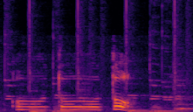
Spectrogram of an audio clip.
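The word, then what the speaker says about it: おとうと: Adik laki-laki ini disebut dengan otot too. Ada U jadi dibaca panjang otot to.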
